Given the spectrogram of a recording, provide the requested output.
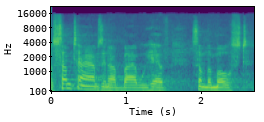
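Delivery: ordinary talk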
